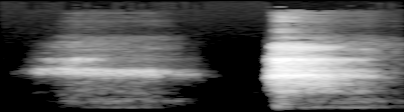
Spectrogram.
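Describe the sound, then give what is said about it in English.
A deep breath is drawn in softly, then let out through the mouth in a louder, breathy exhale, alone against silence. “another deep breath in, and you can release it through the mouth, let it out.”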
